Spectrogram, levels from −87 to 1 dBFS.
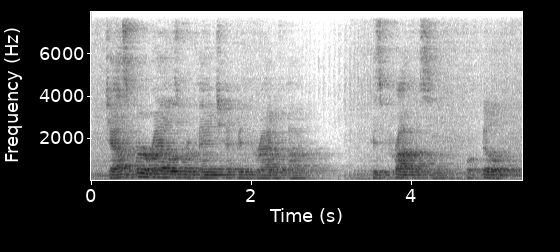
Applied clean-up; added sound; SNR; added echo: none; Accelerating, revving, vroom; 19 dB; reverberation time 1.1 s.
